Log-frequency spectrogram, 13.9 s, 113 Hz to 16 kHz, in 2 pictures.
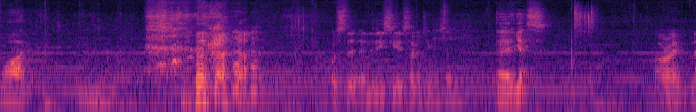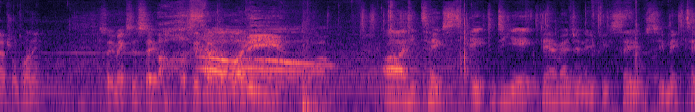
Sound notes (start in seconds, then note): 1.5 all laugh; 8.5 all groan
